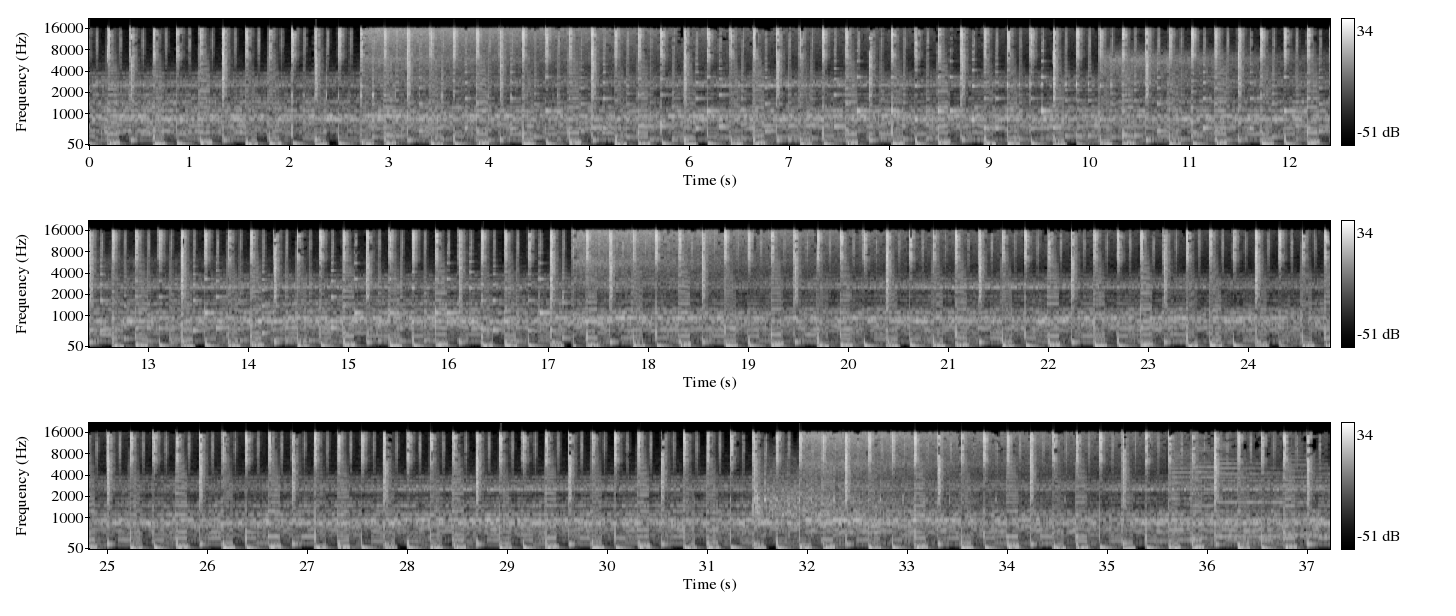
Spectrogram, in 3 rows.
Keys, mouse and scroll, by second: 0.8 click, 1.5 click, 2.4-5.3 middle drag, 5.4 0, 6.2 scroll down 2, 6.7 scroll up 2, 7.4 click, 8.6 click, 10.2 click, 10.9 click, 11.6 space, 12.4 middle click, 13.6 click, 15.1-17.4 drag, 17.5-18.6 middle drag, 18.6 click, 19.2-22.1 middle drag, 22.7-24.1 drag, 24.7-28.6 drag, 29.4 click, 30.0 space, 30.9 click, 31.3 space, 31.8 click, 33.2 click, 34.6 click, 35.3 click, 36.3-37.2 middle drag.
